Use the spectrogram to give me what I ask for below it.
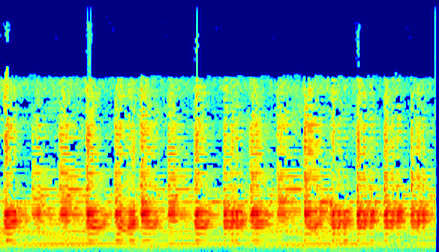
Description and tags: Morsing theka
This is a short theka played on the Morsing, which is a jaw harp used as a percussion accompaniment in Carnatic Music
adi-tala, CompMusic, Morsing, Carnatic-music, Jaw-harp, theka, Carnatic-percussion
